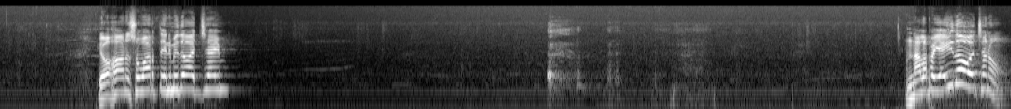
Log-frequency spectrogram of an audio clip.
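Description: A man recites with feeling through a microphone.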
